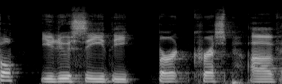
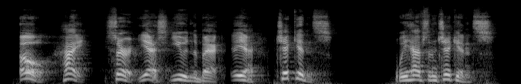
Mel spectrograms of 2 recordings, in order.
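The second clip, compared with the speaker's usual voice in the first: high-pitched goblin villager voice; 7 semitones higher than usual. Playing a goblin, the speaker answers a request for chickens: goblin voice. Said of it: "they talk in Goblin".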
